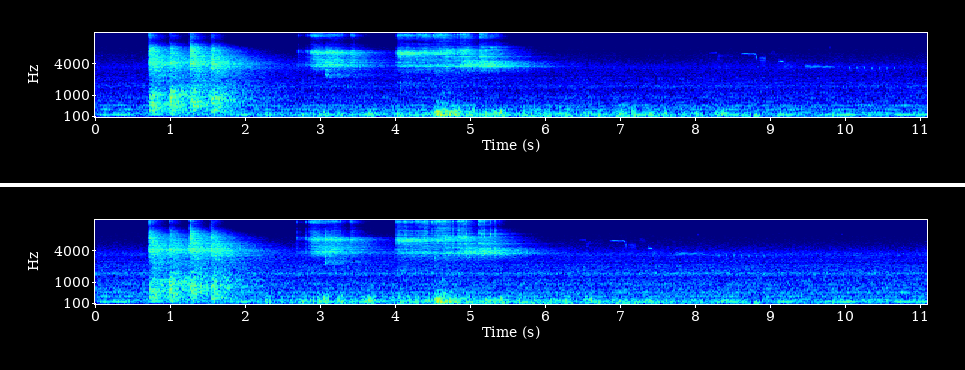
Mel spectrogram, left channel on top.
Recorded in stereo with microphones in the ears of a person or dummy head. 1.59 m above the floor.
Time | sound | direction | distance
0.7 | running footsteps | 5° right (ahead or behind) | 2.5 m
2.7 | a camera shutter | 45° right (ahead or behind) | 1.9 m
4.5 | a cupboard door | 20° right (ahead or behind) | 1.2 m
